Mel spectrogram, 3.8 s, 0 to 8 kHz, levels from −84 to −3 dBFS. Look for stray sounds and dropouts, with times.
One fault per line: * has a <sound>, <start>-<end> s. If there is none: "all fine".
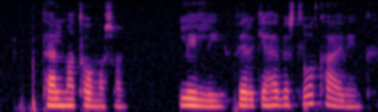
all fine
